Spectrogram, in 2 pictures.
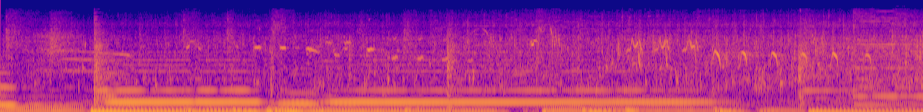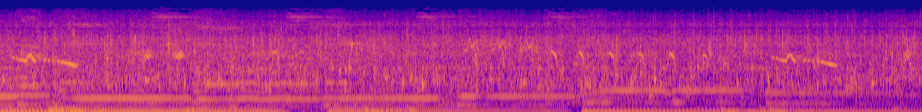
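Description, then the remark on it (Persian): Small birds chirp in quick, bright bursts outdoors in nature over a steady rush of a flowing river, with a low tonal hum running underneath throughout. “صدای پرنده ها رودخونه خیلی زیباست”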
